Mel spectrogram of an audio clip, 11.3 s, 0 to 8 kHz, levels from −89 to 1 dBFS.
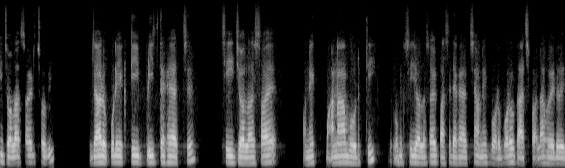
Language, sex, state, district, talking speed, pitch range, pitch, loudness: Bengali, male, West Bengal, Jalpaiguri, 125 wpm, 105-115 Hz, 110 Hz, -23 LUFS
